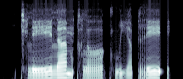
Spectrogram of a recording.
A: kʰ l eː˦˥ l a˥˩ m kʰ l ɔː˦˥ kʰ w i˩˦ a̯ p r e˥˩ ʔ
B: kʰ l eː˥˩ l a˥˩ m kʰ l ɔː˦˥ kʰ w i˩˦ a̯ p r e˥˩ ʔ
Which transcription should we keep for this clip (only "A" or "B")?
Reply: A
